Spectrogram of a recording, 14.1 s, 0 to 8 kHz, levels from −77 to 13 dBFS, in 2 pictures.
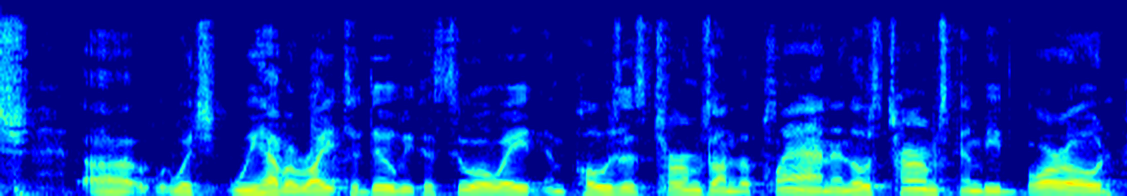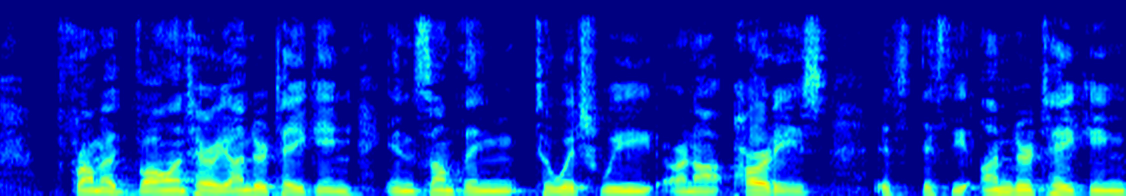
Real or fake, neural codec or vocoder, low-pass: fake; codec, 16 kHz, 8 kbps, FreqCodec, larger model; 7.2 kHz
